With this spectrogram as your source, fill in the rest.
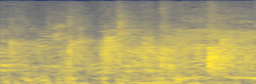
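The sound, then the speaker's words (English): A crowd at Savor applauds steadily for the event's supporters, Brewers Supply Group and Manhattan Beer Distributors, a dense, continuous patter of many hands clapping at moderate loudness, with a faint murmur of voices mixed in underneath. “So uh, big round of applause for them, and then um, thank you.”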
